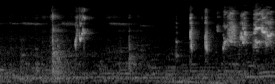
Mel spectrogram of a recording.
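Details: Lutino lovebird in the morning giving loud, shrill, scratchy chirps in quick bursts. Two notes come early, then a rapid run of harsh screechy notes toward the end.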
